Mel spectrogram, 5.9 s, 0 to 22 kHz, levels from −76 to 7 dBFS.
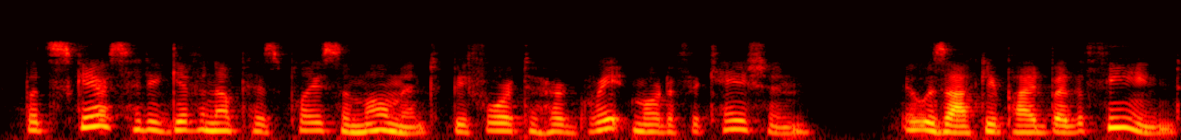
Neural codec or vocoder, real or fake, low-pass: none; real; 7.2 kHz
